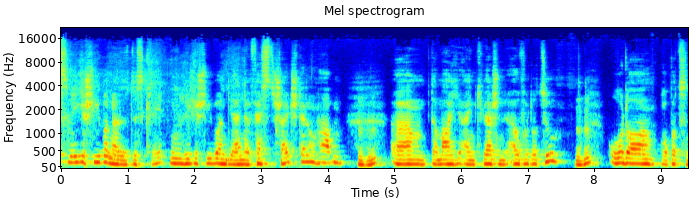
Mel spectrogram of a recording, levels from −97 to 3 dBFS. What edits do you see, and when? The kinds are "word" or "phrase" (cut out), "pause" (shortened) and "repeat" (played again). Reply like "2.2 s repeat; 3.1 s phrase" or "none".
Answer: none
